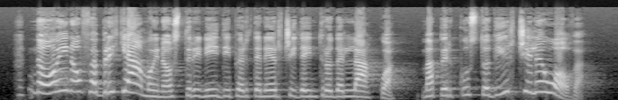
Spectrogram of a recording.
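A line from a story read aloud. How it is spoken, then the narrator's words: Shrill shriek. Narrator (Italian): una signora Fringuello, la quale, sentendo questo, strillò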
